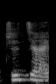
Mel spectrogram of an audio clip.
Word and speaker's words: 指甲: 指甲 itu aslinya 3 dan 3 ya.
